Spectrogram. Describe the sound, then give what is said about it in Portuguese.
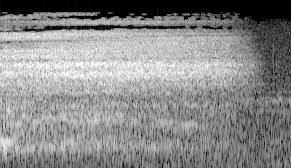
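A long inhale drawn through both nostrils during a breathing exercise, a soft, steady airy hiss that fades gently toward the end. “Inspira longo por ambas as narinas.”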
